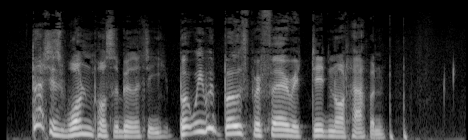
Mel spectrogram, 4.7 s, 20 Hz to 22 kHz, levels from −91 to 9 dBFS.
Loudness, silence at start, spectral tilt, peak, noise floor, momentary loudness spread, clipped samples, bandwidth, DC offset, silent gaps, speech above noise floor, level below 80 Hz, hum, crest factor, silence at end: -18 LUFS; 0.3 s; -7 dB/octave; 0 dBFS; -50 dBFS; 12 LU; under 0.1%; 16 kHz; under 0.1%; none; 34 dB; -52 dBFS; none; 18 dB; 0.6 s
